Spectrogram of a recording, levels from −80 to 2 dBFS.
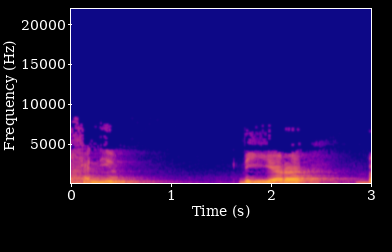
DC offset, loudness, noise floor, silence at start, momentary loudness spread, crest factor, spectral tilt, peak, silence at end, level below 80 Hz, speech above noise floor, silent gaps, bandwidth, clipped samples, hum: under 0.1%; -20 LUFS; -57 dBFS; 0 s; 19 LU; 18 dB; -7.5 dB/octave; -4 dBFS; 0 s; -62 dBFS; 38 dB; none; 8.4 kHz; under 0.1%; none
